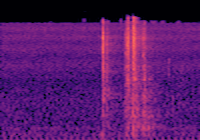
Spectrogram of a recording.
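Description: Quiet room tone, then about a second in a sharp click followed by a few lighter clicks and taps, from hands handling the metal gas-stove igniter and burner bracket.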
